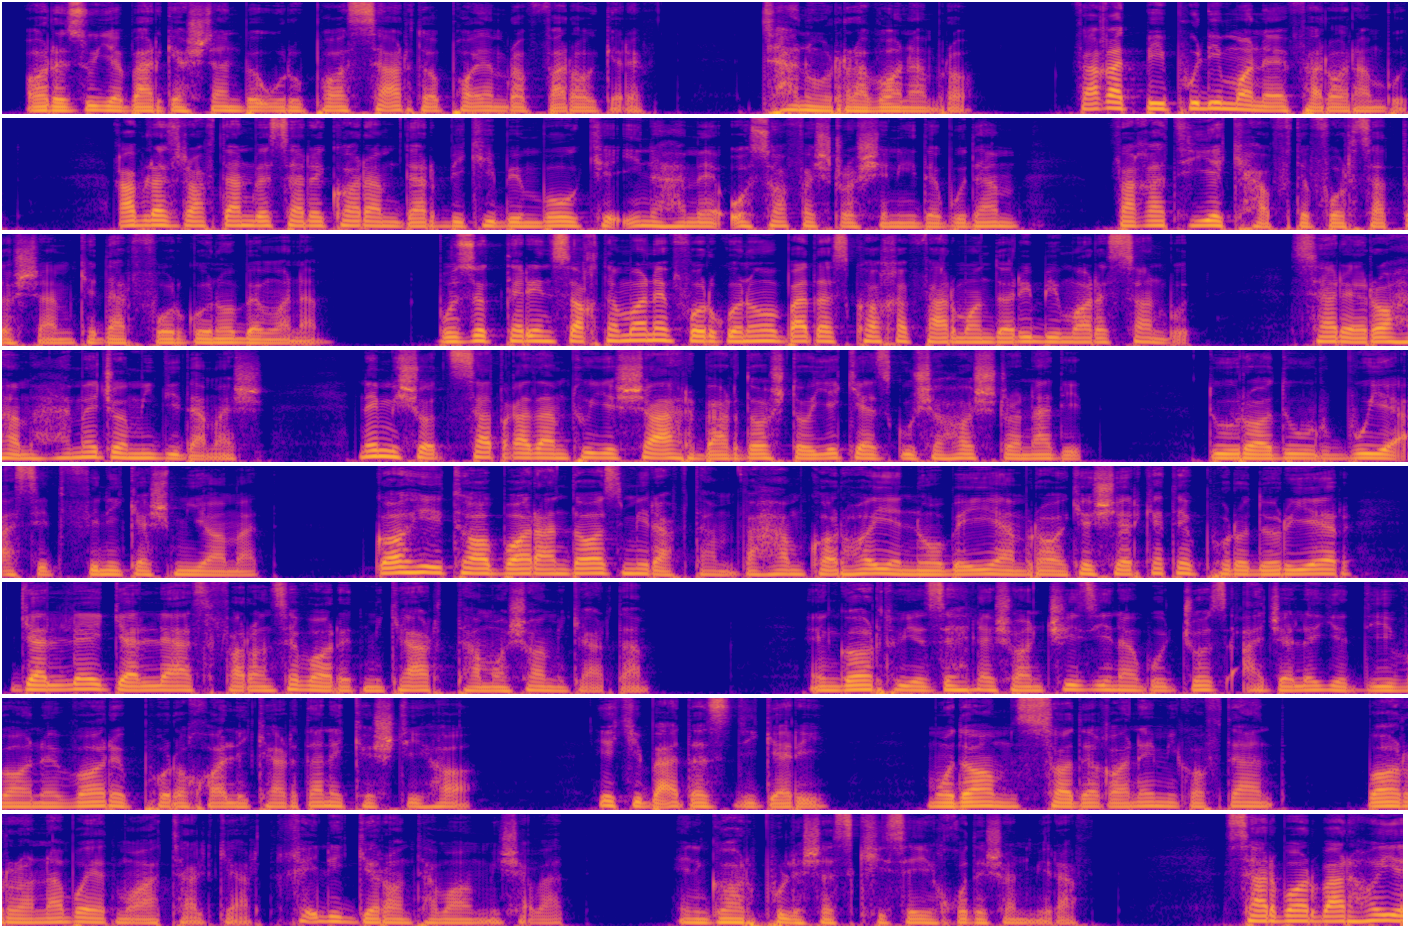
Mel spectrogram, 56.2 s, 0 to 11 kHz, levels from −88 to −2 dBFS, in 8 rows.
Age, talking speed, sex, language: 20-39, 145 wpm, male, Persian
